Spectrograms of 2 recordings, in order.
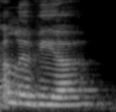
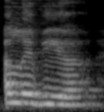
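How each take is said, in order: The two takes are said the same way.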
